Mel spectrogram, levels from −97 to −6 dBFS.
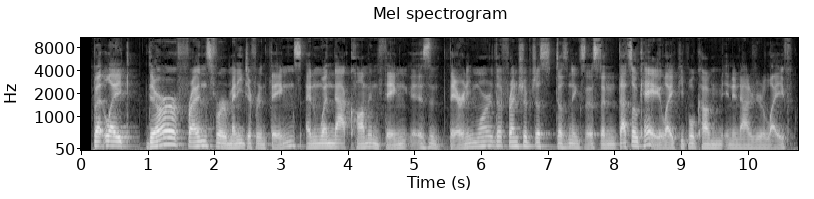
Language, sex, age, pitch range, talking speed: English, male, 20-39, 85-115 Hz, 190 wpm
